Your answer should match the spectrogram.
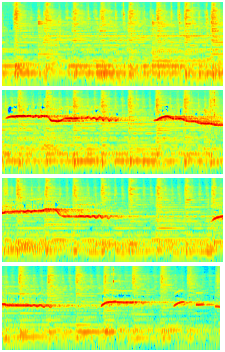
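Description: A clear, sustained whistled theme melody with gliding, sliding notes rises and falls over a steady rhythmic musical backing with a regular beat; no one speaks.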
